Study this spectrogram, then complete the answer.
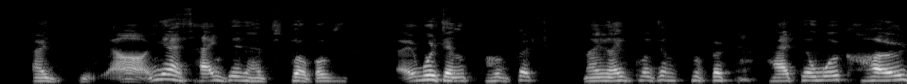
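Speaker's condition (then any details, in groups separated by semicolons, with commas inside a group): Cerebral palsy; speech impairment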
